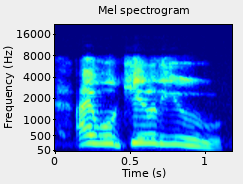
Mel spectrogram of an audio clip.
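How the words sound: It is said in a light, joking tone. It was meant as a joke. "if you hear the tone of me saying"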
